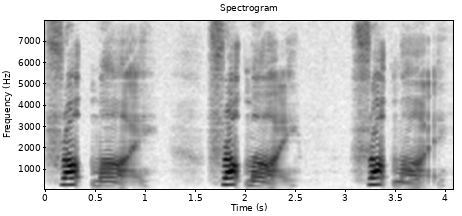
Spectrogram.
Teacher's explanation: 当 from 和 my 出现在一起，你可以做一个连读，或者我们说只发一个鼻音都可以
